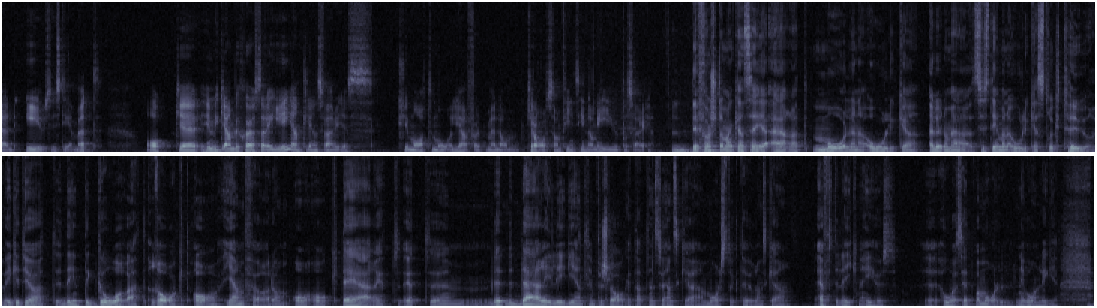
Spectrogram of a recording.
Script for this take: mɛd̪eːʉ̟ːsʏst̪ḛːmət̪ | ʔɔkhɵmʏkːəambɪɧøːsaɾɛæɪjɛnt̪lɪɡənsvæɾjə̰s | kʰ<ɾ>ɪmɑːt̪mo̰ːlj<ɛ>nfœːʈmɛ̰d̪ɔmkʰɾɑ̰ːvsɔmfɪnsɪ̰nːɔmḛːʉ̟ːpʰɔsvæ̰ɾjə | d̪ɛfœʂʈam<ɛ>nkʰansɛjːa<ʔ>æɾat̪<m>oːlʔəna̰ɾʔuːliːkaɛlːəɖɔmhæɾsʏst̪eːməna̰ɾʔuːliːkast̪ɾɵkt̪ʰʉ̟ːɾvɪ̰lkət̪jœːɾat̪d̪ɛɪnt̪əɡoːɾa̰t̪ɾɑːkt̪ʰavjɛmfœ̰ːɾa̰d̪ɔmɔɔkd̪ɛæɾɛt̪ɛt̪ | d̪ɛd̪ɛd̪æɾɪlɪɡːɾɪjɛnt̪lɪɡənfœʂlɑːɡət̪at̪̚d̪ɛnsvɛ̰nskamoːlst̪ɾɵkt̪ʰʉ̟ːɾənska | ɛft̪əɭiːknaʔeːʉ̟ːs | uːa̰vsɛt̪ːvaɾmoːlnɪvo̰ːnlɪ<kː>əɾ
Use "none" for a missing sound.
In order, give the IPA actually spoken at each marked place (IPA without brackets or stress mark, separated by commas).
l, ɛ, a, ʔ, m, ɡː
